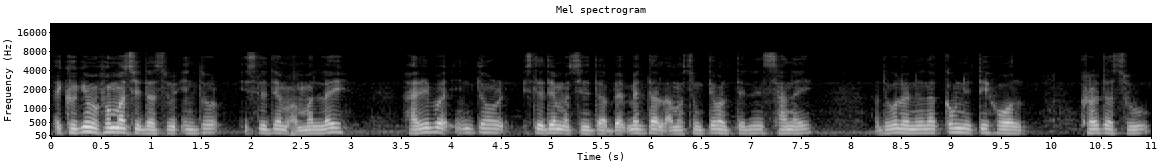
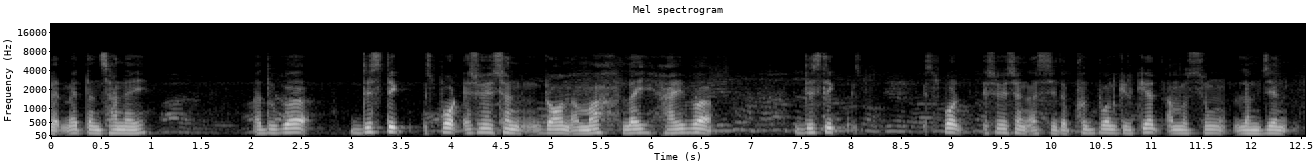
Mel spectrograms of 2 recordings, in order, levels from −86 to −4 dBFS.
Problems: background conversations at intervals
